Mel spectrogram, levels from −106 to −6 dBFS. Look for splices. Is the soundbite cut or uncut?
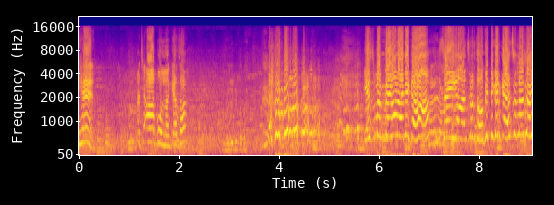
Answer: uncut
